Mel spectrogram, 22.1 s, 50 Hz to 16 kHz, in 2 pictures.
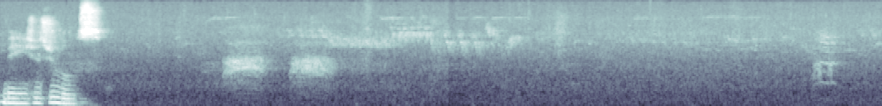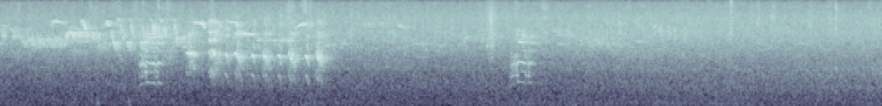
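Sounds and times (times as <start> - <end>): soft steady hiss: 0.0 - 22.0
birds calling: 2.7 - 4.7, 12.6 - 15.3.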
